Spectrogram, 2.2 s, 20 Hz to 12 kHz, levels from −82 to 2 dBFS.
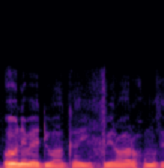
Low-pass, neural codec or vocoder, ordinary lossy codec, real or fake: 7.2 kHz; none; AAC, 64 kbps; real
